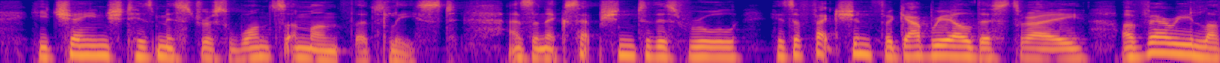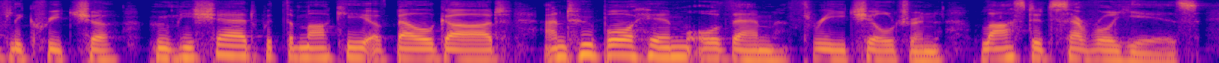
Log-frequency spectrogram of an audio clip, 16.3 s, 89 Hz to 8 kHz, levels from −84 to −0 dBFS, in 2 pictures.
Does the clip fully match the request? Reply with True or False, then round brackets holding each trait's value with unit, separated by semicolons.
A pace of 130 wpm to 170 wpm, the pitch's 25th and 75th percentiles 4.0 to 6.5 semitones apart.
False (160 wpm; 3.5 semitones)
